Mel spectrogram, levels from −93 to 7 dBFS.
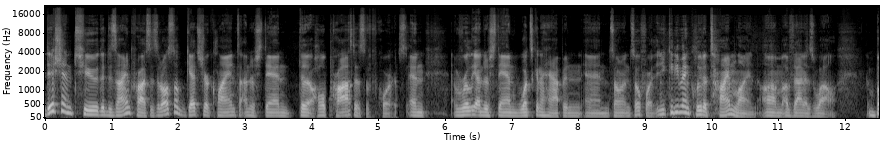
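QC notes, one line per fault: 4.19–5.84 s, repeated packet loss (robotic sound): 15 separate gaps over this 1.6 s stretch, the longest 53 ms, with about 220 ms of audio missing and 371 ms synthesised to cover it, roughly a quarter of the span. Each hole is bridged by extending the preceding speech, and the next drop arrives before the decoder fully recovers. The repeated looping of the last pitch period gives the choppy, robotic texture.
6.36–6.40 s, short concealed packet loss: a single brief dropout with about 20 ms of speech lost and 23 ms of concealment audio generated in its place. The receiver continued the last sound, following its pitch if voiced or as shaped noise if not, then crossfaded back into real audio. At this length it registers as a small smear or wobble, and a short consonant in the gap may be lost entirely.
7.78–8.33 s, jitter buffer speed-up: playback runs at about 108% speed for roughly half a second while the receiver trims its over-full buffer, discarding around 50 ms in total as many small pitch-period-sized cuts. 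Because whole periods are removed rather than the audio being resampled, the pitch stays the same and only the pacing changes. The speech sounds hurried through this section.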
